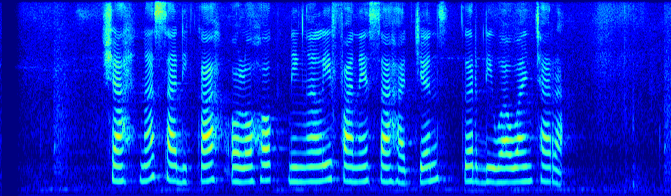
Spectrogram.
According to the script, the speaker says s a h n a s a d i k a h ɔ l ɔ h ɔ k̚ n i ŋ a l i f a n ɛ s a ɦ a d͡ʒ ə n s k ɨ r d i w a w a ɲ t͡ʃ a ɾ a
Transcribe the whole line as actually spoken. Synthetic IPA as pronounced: ʃ a h n a s a d i k a h ɔ l ɔ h ɔ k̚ n i ŋ a l i f a n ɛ s a ɦ a d͡ʒ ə n s k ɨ r d i w a w a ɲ t͡ʃ a ɾ a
